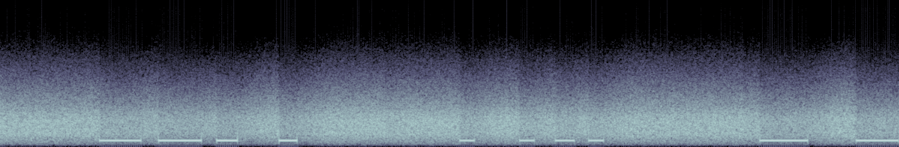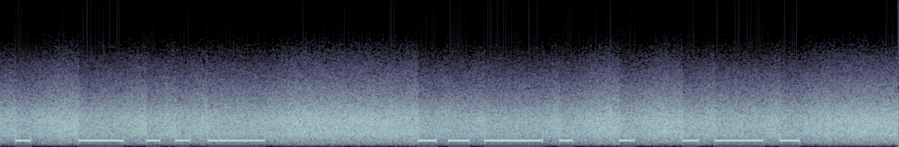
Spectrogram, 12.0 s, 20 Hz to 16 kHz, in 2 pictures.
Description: Morse code, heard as a keyed tone, hand-sent with a straight key, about 11 wpm, 760 Hz, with radio static. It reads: GE ES TNX FER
